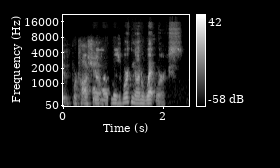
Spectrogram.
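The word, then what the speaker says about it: Portacio: um so so will fertacio and i might be saying his name incorrectly no you actually you're saying it correctly portasha was working on wet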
